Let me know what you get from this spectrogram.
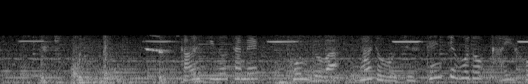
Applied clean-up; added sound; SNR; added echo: none; Sliding door / Train; 1 dB; none.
